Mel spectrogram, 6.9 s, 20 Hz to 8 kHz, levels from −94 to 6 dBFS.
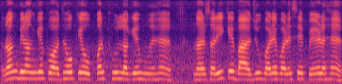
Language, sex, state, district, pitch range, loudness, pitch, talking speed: Hindi, male, Chhattisgarh, Raipur, 200-225 Hz, -17 LUFS, 210 Hz, 150 wpm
